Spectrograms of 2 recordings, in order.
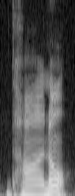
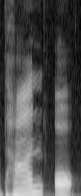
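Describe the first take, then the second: First: The n runs on into the second syllable. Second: The n stays with the first syllable. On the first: The speaker calls it right. "When you combine syllable one and syllable two" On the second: The speaker calls it wrong. "if you wouldn't have known the rule, you would have pronounced it as"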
